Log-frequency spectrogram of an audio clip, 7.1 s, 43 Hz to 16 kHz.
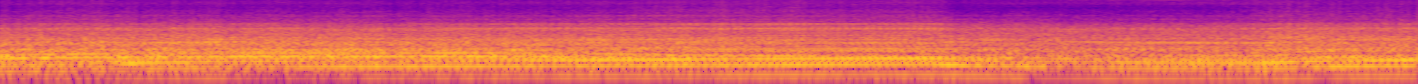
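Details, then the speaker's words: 1993 Mercedes S600 W140 V12 that hasn't run in a while and smells of old gas, revved below 4000 rpm: it pulls up and drops back with a slightly uneven, hesitant note, not firing right. The owner suspects the air-fuel mixture. "It sounds nice. It just ain't firing right. It's got the wrong air-fuel mixture, or I don't know."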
